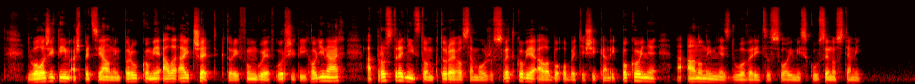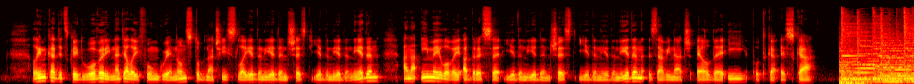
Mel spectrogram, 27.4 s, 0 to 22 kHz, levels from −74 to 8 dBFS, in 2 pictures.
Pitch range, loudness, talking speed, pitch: 80-105 Hz, -21 LUFS, 95 wpm, 90 Hz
